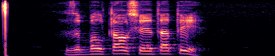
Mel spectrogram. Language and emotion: Russian, neutral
